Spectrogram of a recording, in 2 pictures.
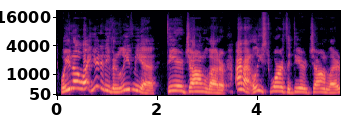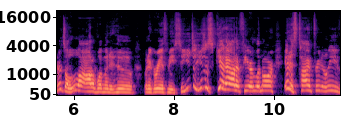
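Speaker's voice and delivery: high-pitched mock scolding; indignant Bill. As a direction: start high and offended, dismiss firmly. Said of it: "Bill kinda snaps back to it".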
